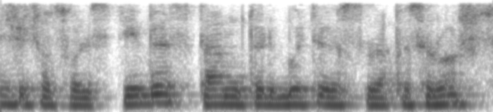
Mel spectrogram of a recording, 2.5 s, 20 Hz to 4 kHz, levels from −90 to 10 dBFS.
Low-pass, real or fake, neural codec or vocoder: 3.6 kHz; real; none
